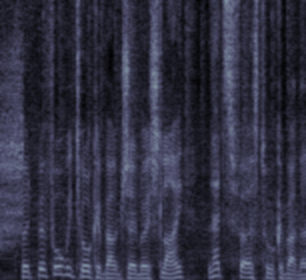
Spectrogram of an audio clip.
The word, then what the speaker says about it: Szoboszlai: Szoboszlai. Nice. So the SZ sound is pronounced just like the letter S in the English word pleasure.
